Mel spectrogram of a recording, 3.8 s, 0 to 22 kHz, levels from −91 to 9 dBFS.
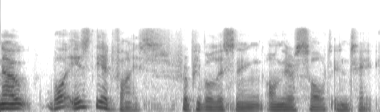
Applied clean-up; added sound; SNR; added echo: none; none; none; none.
